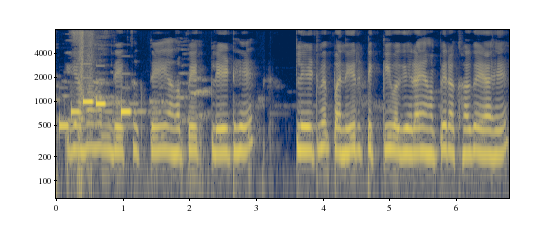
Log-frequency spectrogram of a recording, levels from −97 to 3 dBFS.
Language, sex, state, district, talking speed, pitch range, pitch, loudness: Hindi, female, Rajasthan, Jaipur, 165 wpm, 230-245 Hz, 240 Hz, -15 LUFS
